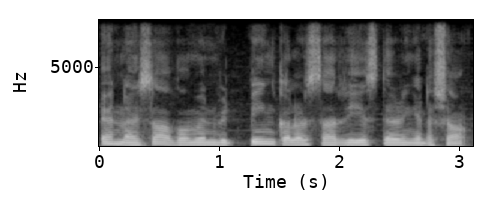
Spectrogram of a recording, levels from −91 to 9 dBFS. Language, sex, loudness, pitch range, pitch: English, male, -14 LUFS, 120-135 Hz, 125 Hz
